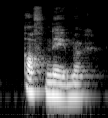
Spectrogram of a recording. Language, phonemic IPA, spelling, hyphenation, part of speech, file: Dutch, /ˈɑfˌneːmər/, afnemer, af‧ne‧mer, noun, Nl-afnemer.ogg
- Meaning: 1. customer, client, buyer (of goods or services) 2. buyer, purchaser, one who is busy with procurement professionally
